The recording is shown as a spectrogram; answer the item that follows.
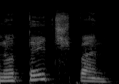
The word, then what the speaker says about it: notechpan: El notechpan se va a pronunciar un poquito más rápido.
